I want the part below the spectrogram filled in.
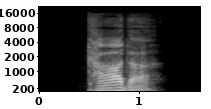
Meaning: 1. squad (body of the players of a team or club) 2. cadre (body of officers forming a new regiment)
- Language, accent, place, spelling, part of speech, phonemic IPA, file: German, Germany, Berlin, Kader, noun, /ˈkaːdɐ/, De-Kader.ogg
